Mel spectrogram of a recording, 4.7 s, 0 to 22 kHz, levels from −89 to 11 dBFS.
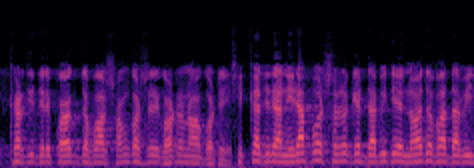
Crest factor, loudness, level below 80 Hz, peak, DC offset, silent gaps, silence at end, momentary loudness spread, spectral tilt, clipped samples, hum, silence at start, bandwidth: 18 dB; -32 LUFS; -66 dBFS; -14 dBFS; under 0.1%; none; 0 s; 7 LU; -6.5 dB/octave; under 0.1%; none; 0.1 s; 11 kHz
